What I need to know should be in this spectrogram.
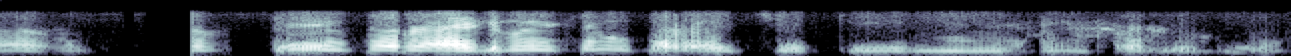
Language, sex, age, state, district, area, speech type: Marathi, male, 30-45, Maharashtra, Washim, urban, conversation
